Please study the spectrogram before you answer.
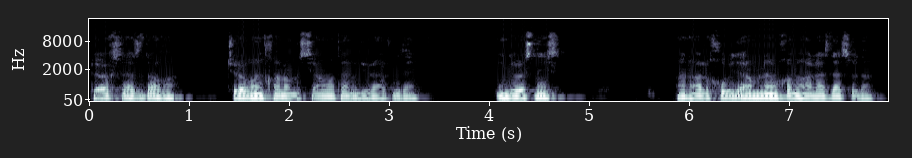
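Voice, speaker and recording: A man voicing a lovesick, impulsive young man who declares his feelings loudly, read in an audiobook story. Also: on the low side, fairly even intonation, vocal fry, long pauses. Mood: earnest. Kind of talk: audiobook character reading.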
